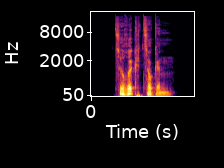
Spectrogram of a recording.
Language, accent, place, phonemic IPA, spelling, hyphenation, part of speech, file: German, Germany, Berlin, /t͡suˈʁʏkˌt͡sʊkn̩/, zurückzucken, zu‧rück‧zu‧cken, verb, De-zurückzucken.ogg
- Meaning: to recoil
